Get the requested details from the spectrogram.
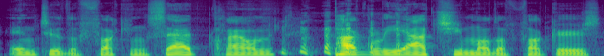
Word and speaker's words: Pagliacci: The G is silent. – Pagliacci.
